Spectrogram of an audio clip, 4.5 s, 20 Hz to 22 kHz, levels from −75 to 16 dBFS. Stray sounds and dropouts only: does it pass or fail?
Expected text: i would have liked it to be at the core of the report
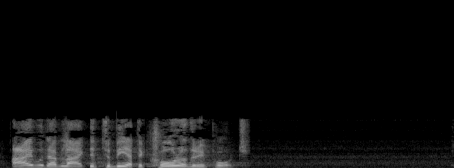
pass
